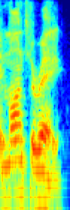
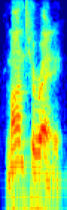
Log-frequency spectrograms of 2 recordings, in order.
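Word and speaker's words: Monterey: us contrast the stress if I say Monteray Monteray it's easily understood not a problem it's just not American sounding in the stress pattern that's the difference it's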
